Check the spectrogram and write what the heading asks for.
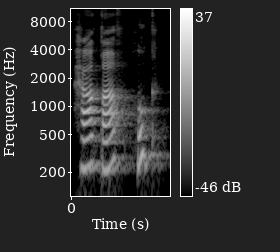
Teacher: یہ دھیان رکھنا ہے کہ شد والا حرف ہمیشہ 2 مرتبہ پڑھا جاتا ہے۔ ہا کی آواز حلق سے نکلے گی، قاف کی بھی آواز موٹی ہوگی، حلق سے نکلے گی۔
